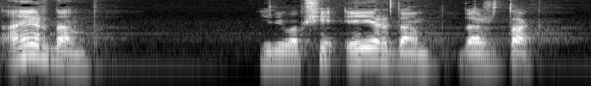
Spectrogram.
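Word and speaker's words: airodump: Название сети, по какому каналу, шифрование ключа, мы должны запустить AeroDump для того, чтобы взять MAC-адрес от той сети, в которой будем ломать. Не произносится Aero. Это О, она не читается. AirDump.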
